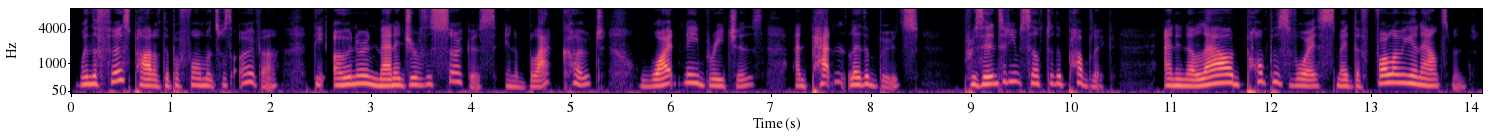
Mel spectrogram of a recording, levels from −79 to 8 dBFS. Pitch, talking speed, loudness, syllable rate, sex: 210 Hz, 180 wpm, -20 LUFS, 5.5 syllables/s, female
